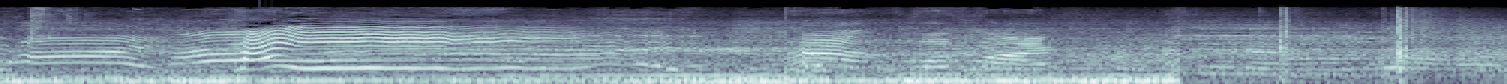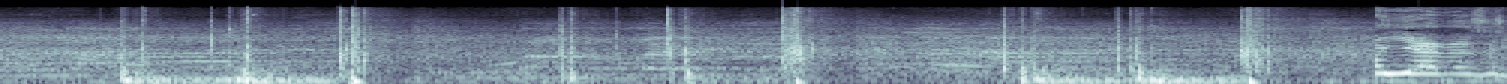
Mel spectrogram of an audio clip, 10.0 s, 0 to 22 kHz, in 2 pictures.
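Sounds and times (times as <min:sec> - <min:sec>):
background music: 0:00.0 - 0:10.0
crowd voices: 0:00.0 - 0:10.0
sharp hand claps: 0:08.4 - 0:09.5.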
